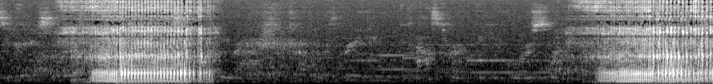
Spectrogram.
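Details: Two loud, rattling snores on breaths in from an adult man, separated by a few seconds of quiet breathing; snoring.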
